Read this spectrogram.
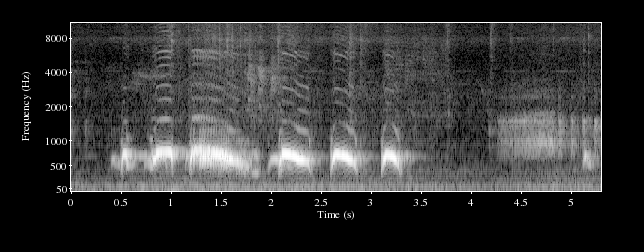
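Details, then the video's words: Spotted dove coo series played as a lure to set lazy doves calling; a run of rounded, arched coos builds to a longer note, then three crisp notes, ending with a soft murmur. "pancingan maut tekukur derkuku malas bunyi langsung gacor"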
